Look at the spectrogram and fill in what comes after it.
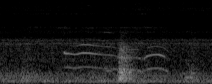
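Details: Wheezing in a COPD patient with an acute exacerbation, breathing in and out deeply on instruction: high, musical whistling tones rising and falling through the breath from narrowed airways.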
